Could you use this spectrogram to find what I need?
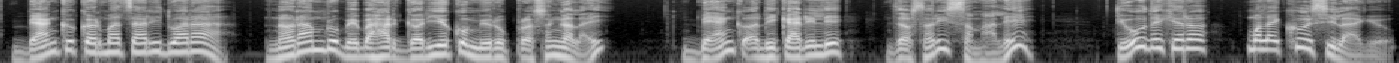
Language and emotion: Nepali, happy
